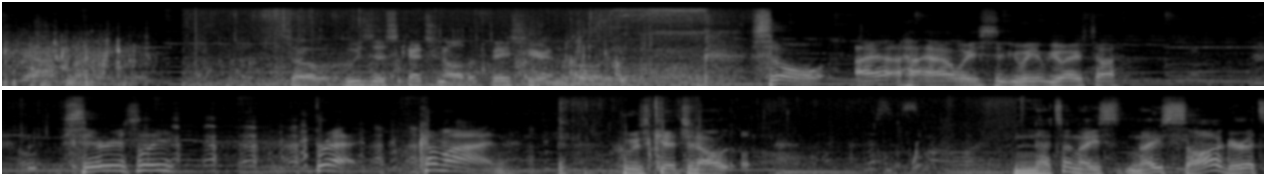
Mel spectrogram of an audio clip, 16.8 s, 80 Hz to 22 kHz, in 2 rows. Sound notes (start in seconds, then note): 9.5 chuckles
